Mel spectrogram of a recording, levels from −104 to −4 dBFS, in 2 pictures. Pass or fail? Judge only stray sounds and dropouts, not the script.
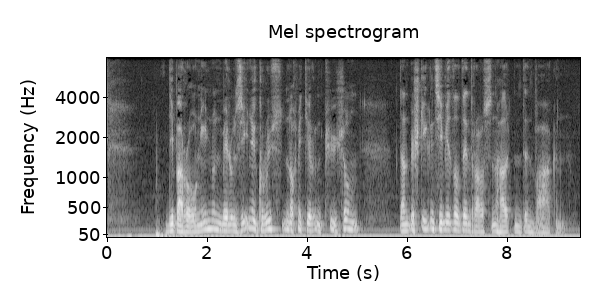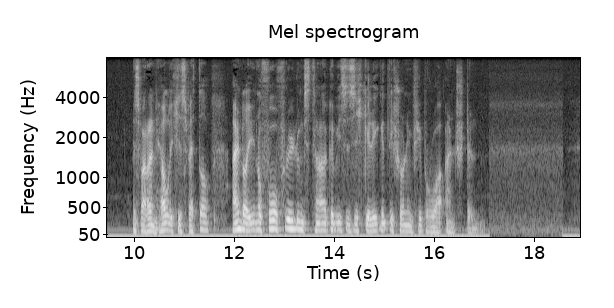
pass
